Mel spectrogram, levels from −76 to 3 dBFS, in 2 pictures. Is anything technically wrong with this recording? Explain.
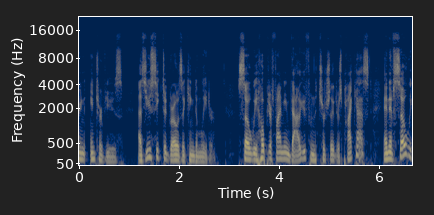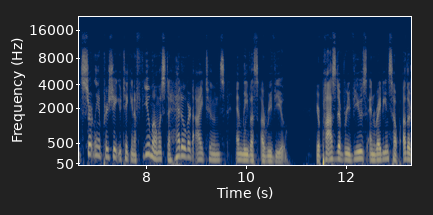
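No, no technical faults.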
